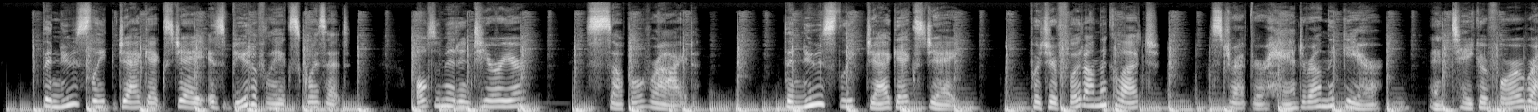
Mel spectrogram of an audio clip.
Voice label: Sleek Commercial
